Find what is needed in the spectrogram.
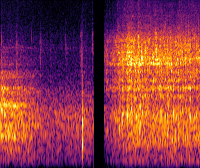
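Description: Spanish rice sizzling in a skillet over hot coals, a steady hiss that starts abruptly about halfway through after a brief cut. Before it there is only faint background noise and a small click.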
